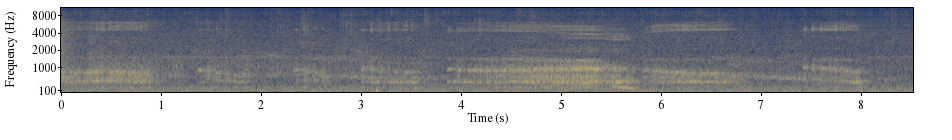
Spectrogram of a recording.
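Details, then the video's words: Loud howler monkeys in Costa Rica: droning, roaring howls rise and fade in overlapping waves about a second long, with brief gaps between them. "Howler Monkeys are loud!"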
